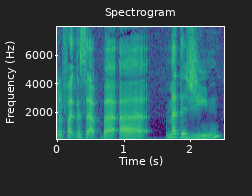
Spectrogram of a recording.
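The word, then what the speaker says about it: Medellín: Medellin, Escobar country.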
